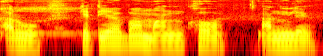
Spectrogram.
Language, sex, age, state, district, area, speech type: Assamese, male, 18-30, Assam, Tinsukia, rural, spontaneous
